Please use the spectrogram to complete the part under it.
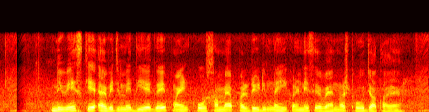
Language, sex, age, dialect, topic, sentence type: Hindi, male, 18-24, Hindustani Malvi Khadi Boli, banking, statement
